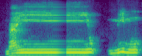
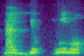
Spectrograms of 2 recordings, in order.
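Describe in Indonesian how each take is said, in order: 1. Bunyi y yang ganda itu berdengung. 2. Bunyi y yang ganda itu tidak berdengung. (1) "seharusnya dengan gunnah"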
